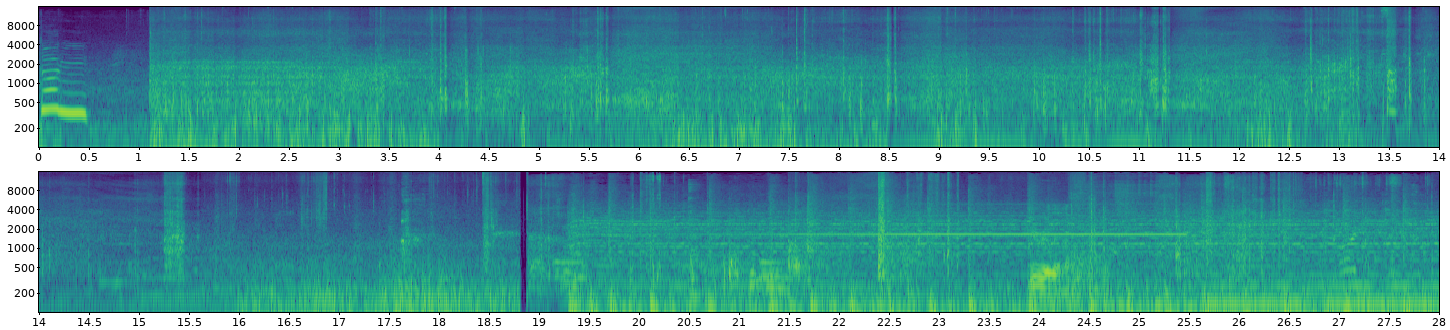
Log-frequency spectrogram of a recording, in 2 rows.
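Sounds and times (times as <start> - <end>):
skateboard wheels rolling on concrete: 0.6 - 28.0
skateboard clacks: 1.1 - 20.7.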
